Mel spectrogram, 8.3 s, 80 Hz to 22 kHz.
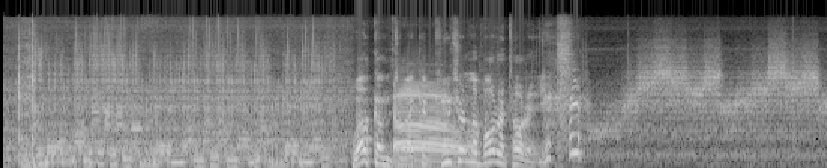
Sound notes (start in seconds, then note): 5.5 laughs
